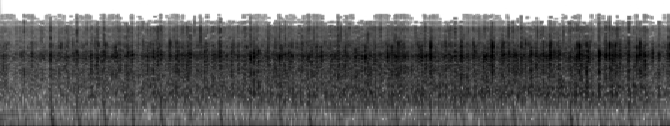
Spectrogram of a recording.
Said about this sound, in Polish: Bardzo dobrze, żeście oklaskali słowa sługi Bożego. Jest to jak gdyby ostatni argument do tej beatyfikacji, jaka ma się odbyć w niedzielę w Warszawie.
